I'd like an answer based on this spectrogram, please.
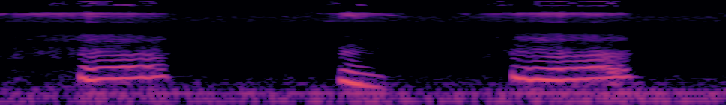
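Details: Domestic cat asleep and snoring, giving two long, even, droning snore tones and a short, sharply falling squeak-like breath between them, all set against a quiet room with a faint low hum.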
